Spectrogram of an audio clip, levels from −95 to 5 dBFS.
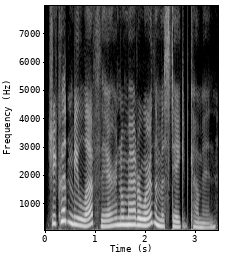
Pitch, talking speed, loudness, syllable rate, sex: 235 Hz, 225 wpm, -15 LUFS, 5.4 syllables/s, female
